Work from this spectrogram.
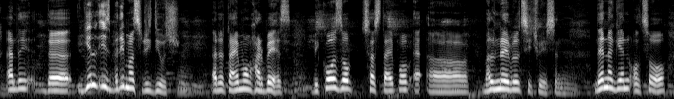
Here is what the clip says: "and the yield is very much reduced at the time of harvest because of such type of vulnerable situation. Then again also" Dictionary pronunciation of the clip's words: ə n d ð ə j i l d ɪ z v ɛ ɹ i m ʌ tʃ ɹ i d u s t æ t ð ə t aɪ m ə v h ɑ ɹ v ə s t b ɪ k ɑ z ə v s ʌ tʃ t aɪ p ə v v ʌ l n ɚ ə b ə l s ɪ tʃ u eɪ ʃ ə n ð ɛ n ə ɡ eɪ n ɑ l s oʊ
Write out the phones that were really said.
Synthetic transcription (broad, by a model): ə n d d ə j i l ɪ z b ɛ ɹ i m ʌ tʃ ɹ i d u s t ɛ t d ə t aɪ m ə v h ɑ ɹ b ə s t b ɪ k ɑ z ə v s ʌ tʃ t aɪ p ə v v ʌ l n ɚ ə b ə l s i tʃ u eɪ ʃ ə n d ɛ n ə ɡ eɪ n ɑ l s oʊ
